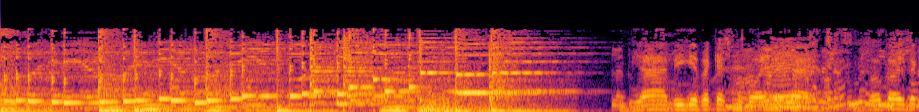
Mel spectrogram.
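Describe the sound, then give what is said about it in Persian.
A loud, melodic mobile phone ringtone plays for about six seconds, stepping through bright electronic notes, then cuts off as a person starts talking. “بکش موبایل”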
